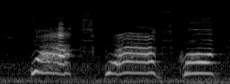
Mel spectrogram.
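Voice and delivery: high, loud squawking parrot. Acted. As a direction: screech it like a parrot.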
